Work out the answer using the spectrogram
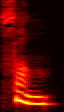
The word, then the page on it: sung: British English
